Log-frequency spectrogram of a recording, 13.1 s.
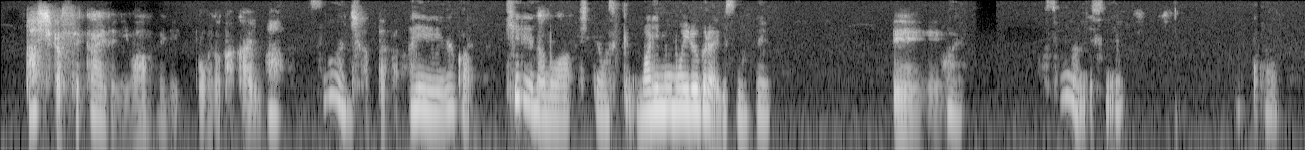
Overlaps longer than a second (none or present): none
